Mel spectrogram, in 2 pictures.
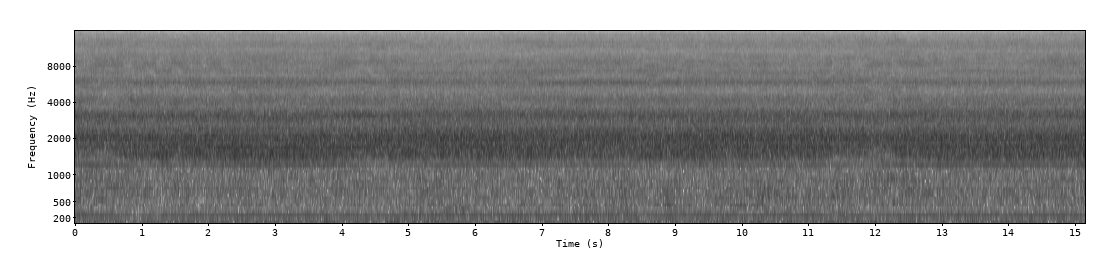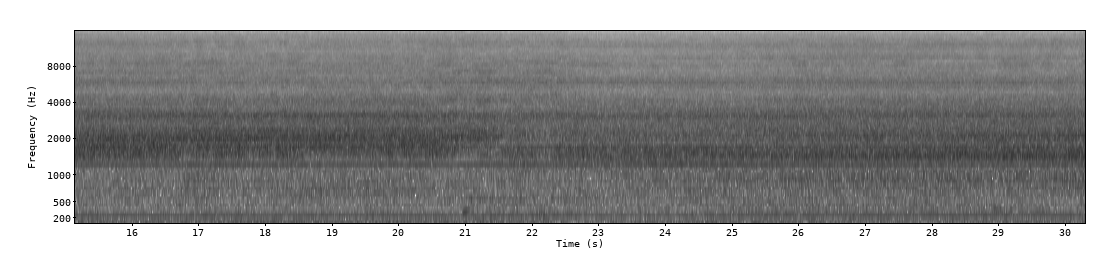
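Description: Electric heat gun running steadily: a constant rush of blown air with a steady hum beneath it, heating clear heat-shrink tubing around a battery pack.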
